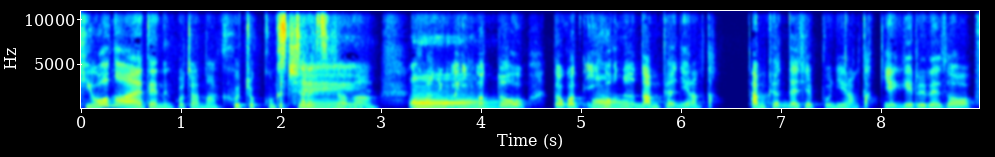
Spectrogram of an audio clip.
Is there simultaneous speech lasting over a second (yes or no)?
yes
